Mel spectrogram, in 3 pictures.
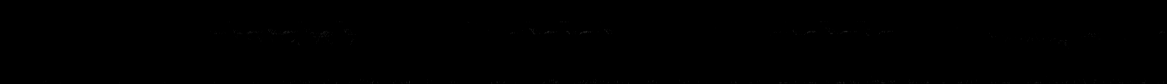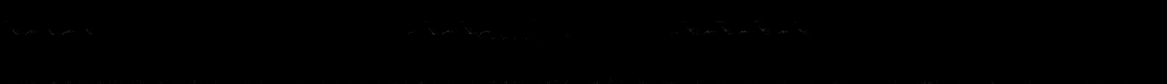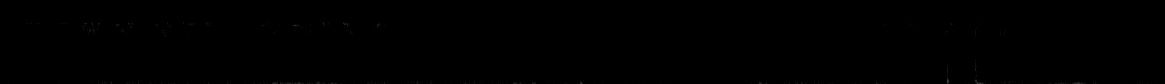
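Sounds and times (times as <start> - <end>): faint birdsong twittering: 0.4 - 34.9
low steady hiss: 0.4 - 34.9.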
